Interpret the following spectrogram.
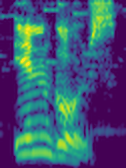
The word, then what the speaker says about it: Inguz: So it's pronounced inguz.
